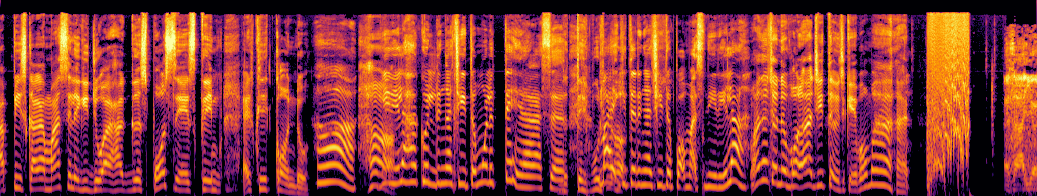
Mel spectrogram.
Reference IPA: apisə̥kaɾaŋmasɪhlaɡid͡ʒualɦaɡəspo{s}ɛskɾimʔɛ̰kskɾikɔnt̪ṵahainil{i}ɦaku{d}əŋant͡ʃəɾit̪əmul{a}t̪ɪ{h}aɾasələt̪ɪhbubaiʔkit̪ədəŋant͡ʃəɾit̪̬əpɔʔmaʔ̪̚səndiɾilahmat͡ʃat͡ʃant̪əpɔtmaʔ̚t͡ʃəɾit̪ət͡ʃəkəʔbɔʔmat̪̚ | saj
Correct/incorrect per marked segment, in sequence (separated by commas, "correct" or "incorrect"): correct, incorrect, correct, incorrect, correct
